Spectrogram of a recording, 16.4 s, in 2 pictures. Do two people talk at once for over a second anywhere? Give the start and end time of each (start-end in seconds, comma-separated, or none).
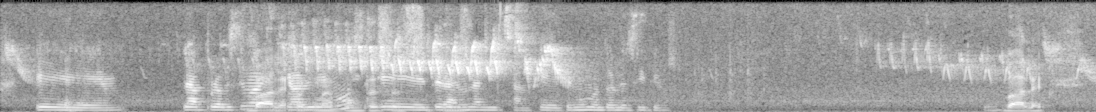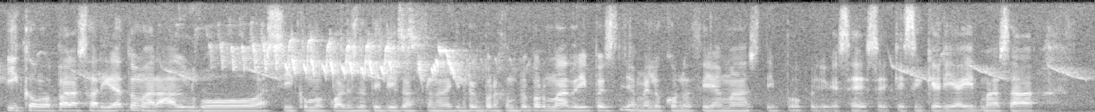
1.8-3.5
